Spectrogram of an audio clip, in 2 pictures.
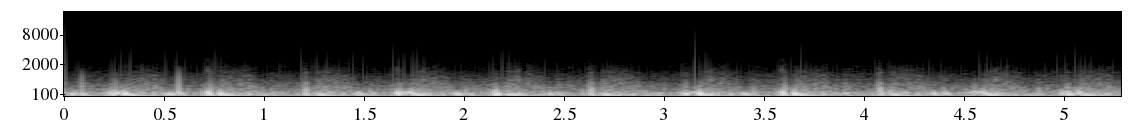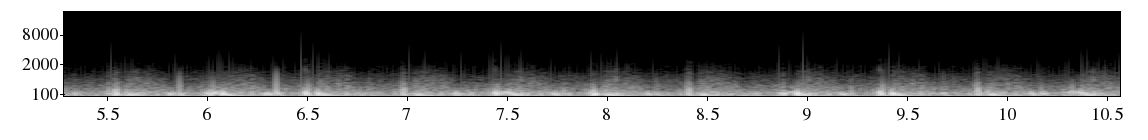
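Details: Womb sound sleep aid for babies: regular low thumping heartbeat at about 125 a minute under a steady whooshing hum and monotone flow noise with white noise, like sound from inside the womb; heartbeat.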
